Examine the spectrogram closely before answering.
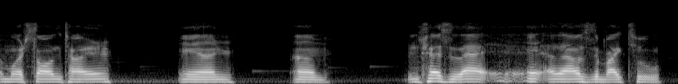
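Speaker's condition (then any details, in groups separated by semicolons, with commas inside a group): Cerebral palsy; tends to mess up words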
